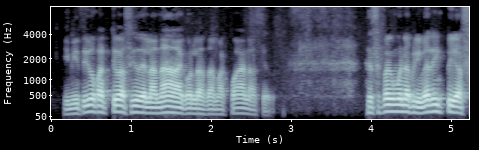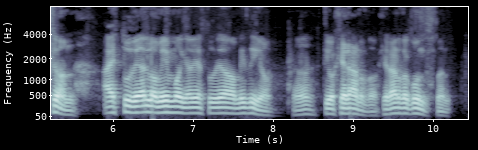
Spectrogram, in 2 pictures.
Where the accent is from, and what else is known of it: Valdivia, Los Ríos, Chile; born or raised there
